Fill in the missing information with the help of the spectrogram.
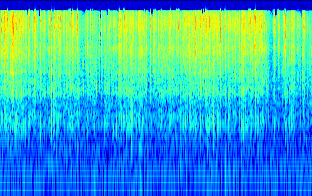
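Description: A thin white plastic pharmacy shopping bag with red and blue print, crumpled into a ball, is crinkled and squeezed in both hands by fingers with long painted nails. The result is a steady, bright crackling and rustling with dense crisp crinkles throughout and almost no low end.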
